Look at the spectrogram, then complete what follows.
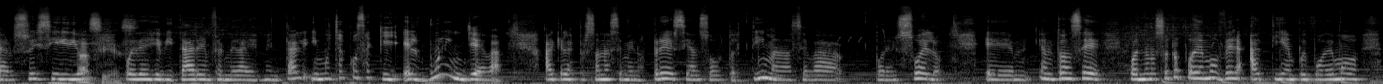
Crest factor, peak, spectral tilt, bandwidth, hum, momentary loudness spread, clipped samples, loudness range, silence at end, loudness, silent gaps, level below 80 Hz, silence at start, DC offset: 18 dB; -8 dBFS; -4.5 dB/octave; 15 kHz; none; 11 LU; under 0.1%; 4 LU; 0 s; -27 LUFS; none; -46 dBFS; 0 s; under 0.1%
